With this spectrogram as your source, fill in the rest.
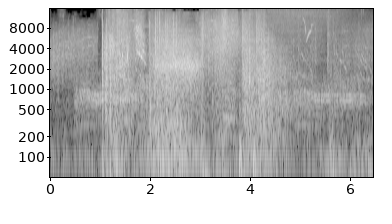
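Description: Energy blades hum and clash in a fight.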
